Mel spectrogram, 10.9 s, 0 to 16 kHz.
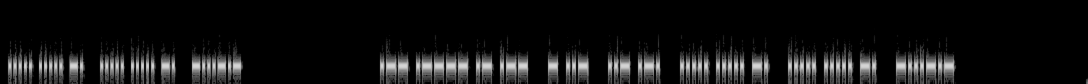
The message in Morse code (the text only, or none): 55N 55N <BK> W1AW TU UR 55N 55N <BK>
